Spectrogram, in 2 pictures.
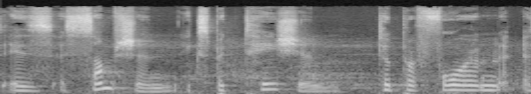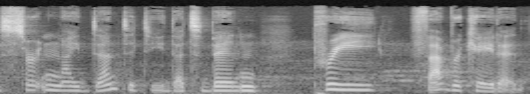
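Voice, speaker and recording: A young woman from Algeria with an Algerian accent, co-hosting a live radio talk show and speaking in a measured, reflective way. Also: medium pitch, vocal fry, a little mellow, slight background noise. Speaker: podcast co-host. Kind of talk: casual radio chat. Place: hotel broadcast studio.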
